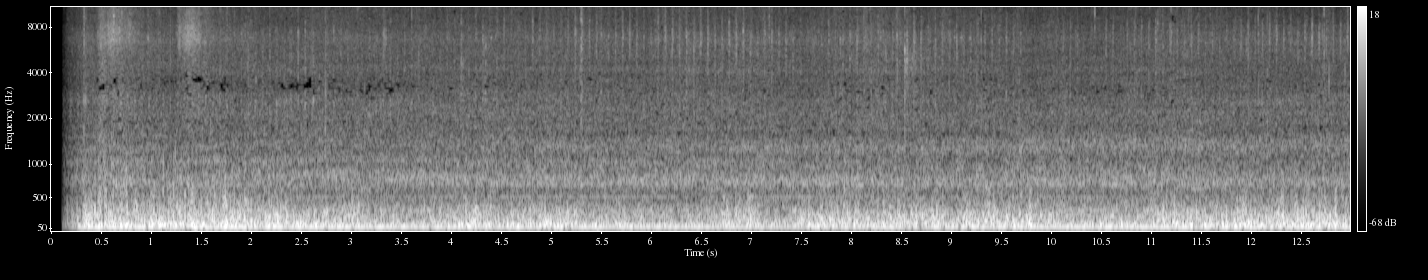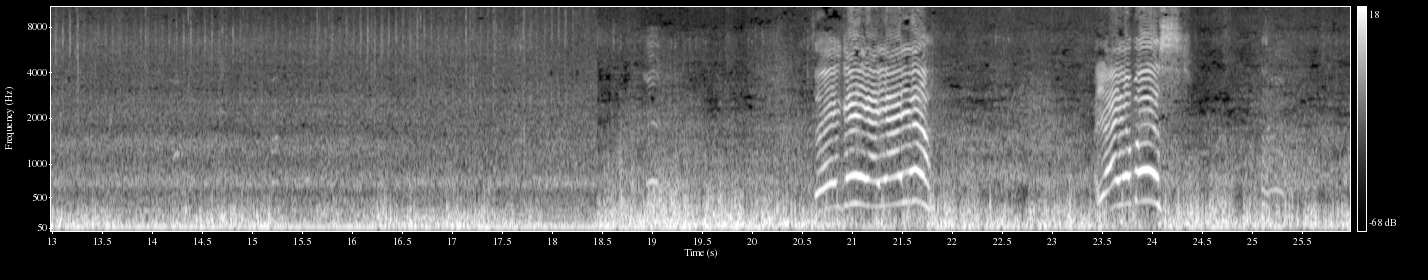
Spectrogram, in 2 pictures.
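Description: Marine diesel engines running, a steady low drone and rumble. Near the end, two short high calls waver in pitch.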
